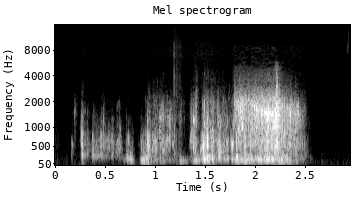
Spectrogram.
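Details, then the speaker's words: Normal bowel sounds heard through a stethoscope placed on the abdomen by a doctor demonstrating for children: irregular bubbling and gurgling from working intestines. "tak doskonale przykładamy słuchawki do brzucha tutaj i słuchajcie to są najśmieszniejsze dźwięki takie bulgotanie zaraz wam pokażę jakie to ból kostki w tym naszym brzuchu są posłuchajcie"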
